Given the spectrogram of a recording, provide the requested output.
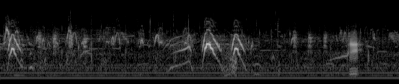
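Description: American wigeon giving a few breathy, high whistled calls among soft chattering duck notes, with a faint steady hum underneath.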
